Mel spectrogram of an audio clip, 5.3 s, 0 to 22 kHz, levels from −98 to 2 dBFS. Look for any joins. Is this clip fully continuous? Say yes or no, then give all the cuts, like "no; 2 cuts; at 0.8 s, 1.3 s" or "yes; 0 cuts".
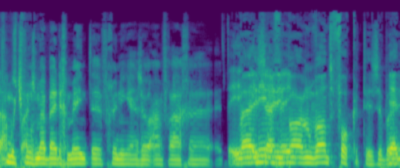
no; 1 cut; at 2.9 s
